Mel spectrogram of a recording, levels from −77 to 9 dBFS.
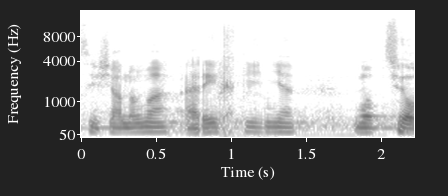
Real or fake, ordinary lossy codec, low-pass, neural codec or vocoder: fake; none; 14.4 kHz; codec, 32 kHz, 1.9 kbps, SNAC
